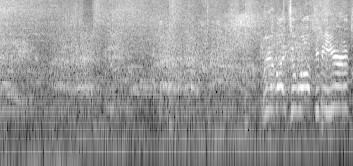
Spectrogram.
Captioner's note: fans chanting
